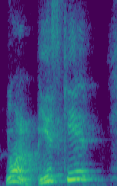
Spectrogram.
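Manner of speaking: confused cashier asks about the biscuit, high mock Southern; Southern lady. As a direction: mimic a baffled Southern cashier. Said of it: "She's like".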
